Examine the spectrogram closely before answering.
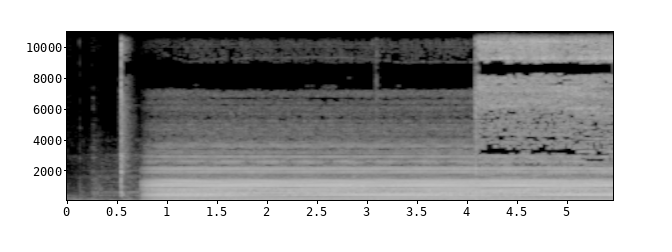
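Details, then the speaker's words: Vintage clock radio from a donated trunk of electronics, synchronous clock motor not running (probably needs oil); steady, even buzz at constant pitch and loudness, the alarm buzzer working normally. "There's the buzzer for the alarm. I don't know if you've ever heard one of these ring."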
